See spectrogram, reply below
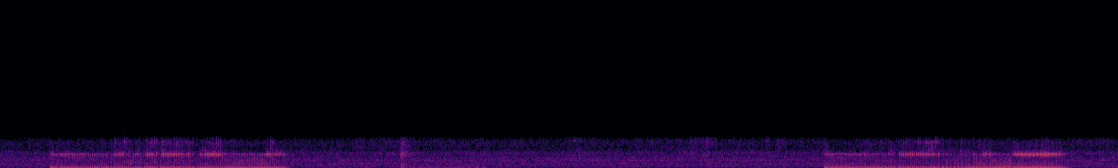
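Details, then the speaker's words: Adult male English Bulldog snoring in sleep: two long, low, rattling snores a few seconds apart with quiet breathing between. "spot spot buddy oh buddy you were snoring you weren't oh buddy"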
